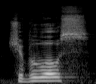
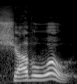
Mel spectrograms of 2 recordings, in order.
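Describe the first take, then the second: First: The word ends with an s sound. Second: The word ends with a t sound.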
